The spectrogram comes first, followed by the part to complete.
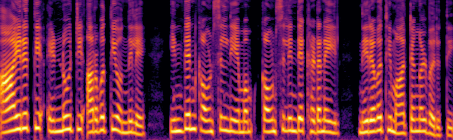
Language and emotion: Malayalam, neutral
